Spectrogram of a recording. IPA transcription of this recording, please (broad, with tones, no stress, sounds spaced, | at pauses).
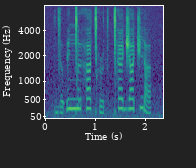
d͡z ə˩ ʔ e˥ ŋ͡ǀ ɘ˥ h a˥ ǀʰ ə˞˩ t͡s ǀʰ æ˥ d͡ʒ a˥ t͡ʃ i˥ ɾ a˩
